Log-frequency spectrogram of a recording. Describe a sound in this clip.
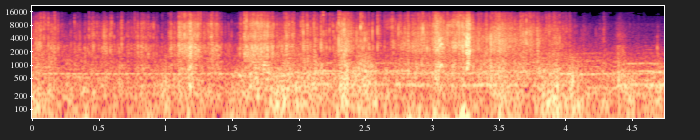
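A plastic wrapper crinkles as it is handled.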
